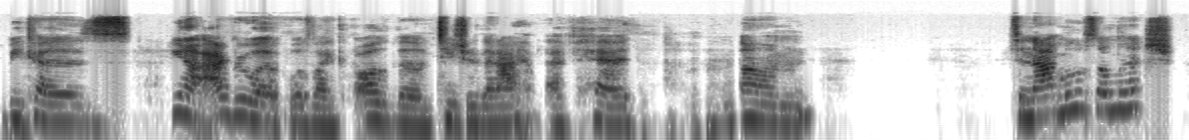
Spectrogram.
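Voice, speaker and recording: An American woman in her twenties from Philadelphia, a singer appearing as a podcast guest, explains her thoughts in a casual, earnest way. Her voice is lowish with lively intonation and a slow pace, and the audio quality is poor.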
